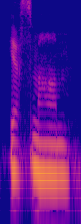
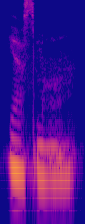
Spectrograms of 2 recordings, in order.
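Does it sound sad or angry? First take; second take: angry; sad. First: It is said in an angry voice. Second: It is said in a sad voice.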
